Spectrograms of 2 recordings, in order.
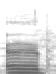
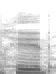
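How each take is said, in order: First: The word starts without any h sound. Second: The word starts with an audible h sound. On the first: "which Americans pronounce as herb" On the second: "the word that we call herb in New Zealand"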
